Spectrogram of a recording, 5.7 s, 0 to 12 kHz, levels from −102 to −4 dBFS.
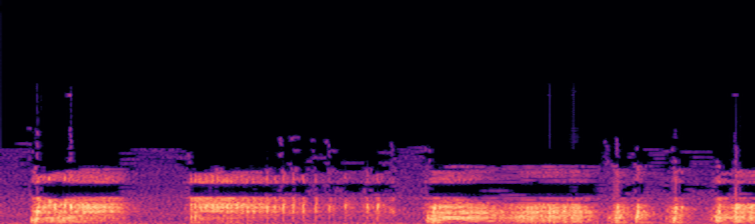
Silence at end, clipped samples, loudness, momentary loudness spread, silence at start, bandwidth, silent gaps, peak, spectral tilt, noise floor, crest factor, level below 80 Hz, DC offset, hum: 0 s; under 0.1%; -20 LUFS; 14 LU; 0.1 s; 4.7 kHz; none; 0 dBFS; -10.5 dB/octave; -40 dBFS; 20 dB; -48 dBFS; under 0.1%; none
